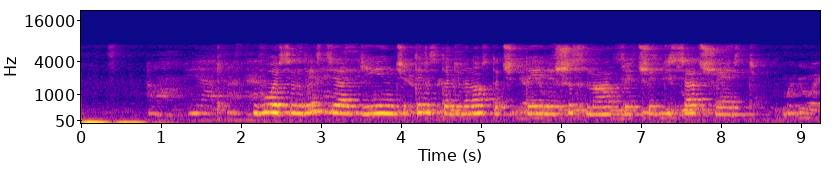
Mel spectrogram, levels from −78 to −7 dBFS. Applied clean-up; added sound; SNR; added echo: none; none; none; reverberation time 1.0 s.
